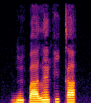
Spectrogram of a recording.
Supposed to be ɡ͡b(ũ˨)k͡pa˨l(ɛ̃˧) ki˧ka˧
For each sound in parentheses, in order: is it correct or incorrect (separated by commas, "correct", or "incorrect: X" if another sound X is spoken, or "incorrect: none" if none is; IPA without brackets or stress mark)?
correct, correct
